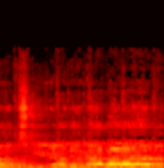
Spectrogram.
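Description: Georgian folk vocal ensemble singing a capella in sustained close harmony, held chords with a slight waver; the voices shift and swell in the second half.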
